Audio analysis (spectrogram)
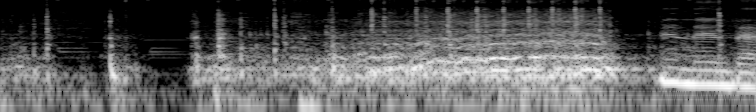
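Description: A sewing machine stitches closed the casing on luxe pajama fabric, its motor whirring in a steady, close run that builds after a brief pause and carries on under a speaking voice.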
